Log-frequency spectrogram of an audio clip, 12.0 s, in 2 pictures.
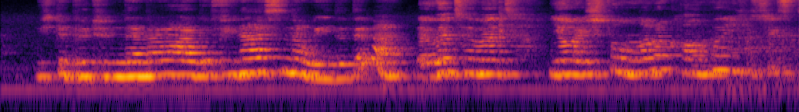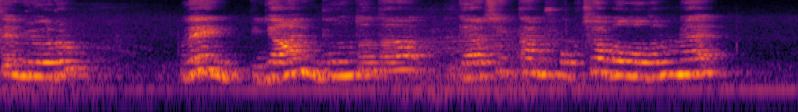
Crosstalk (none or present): none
